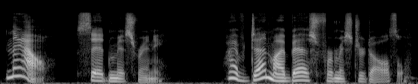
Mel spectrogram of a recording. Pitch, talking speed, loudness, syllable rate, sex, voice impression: 190 Hz, 170 wpm, -21 LUFS, 4.3 syllables/s, female, feminine, adult-like, slightly powerful, slightly hard, clear, fluent, intellectual, slightly calm, elegant, lively, slightly strict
